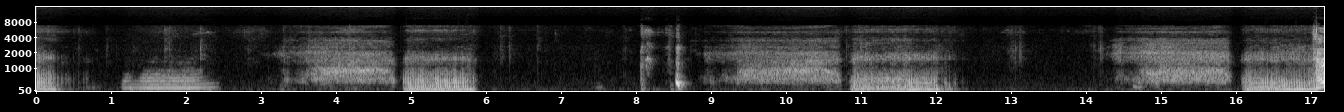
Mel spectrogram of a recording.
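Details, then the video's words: Dog snoring indoors, compared to a tractor: deep, rattling rumbles, each about a second long, recur every five to six seconds, with softer breathy sounds between them and a brief whine-like tone near the start. "Храпящий пёс трактор"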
